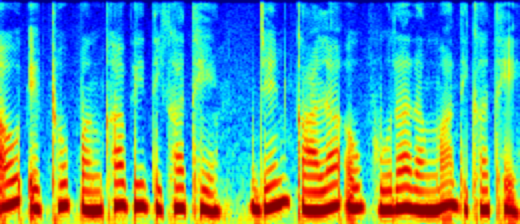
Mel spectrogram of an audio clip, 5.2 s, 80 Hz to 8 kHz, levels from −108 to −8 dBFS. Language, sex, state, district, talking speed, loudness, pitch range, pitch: Chhattisgarhi, female, Chhattisgarh, Sukma, 185 wpm, -11 LUFS, 210-250 Hz, 225 Hz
